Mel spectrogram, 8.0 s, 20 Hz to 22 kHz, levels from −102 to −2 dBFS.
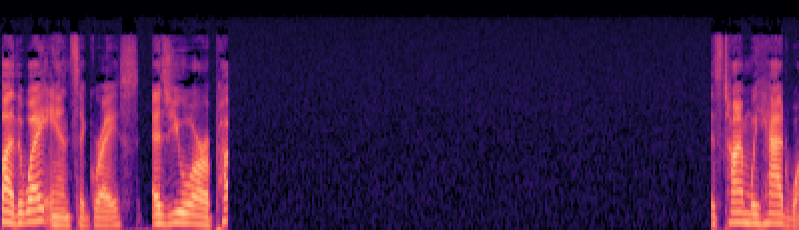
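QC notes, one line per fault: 2.27–7.10 s, audio dropout to a faint residue: the speech cuts off abruptly and stays gone for about 4.8 s, leaving only a thin hiss roughly 50 dB below the signal before returning just as suddenly. Likely cause is the source feed breaking while the downstream path stayed live, so its noise floor carries through the gap. On the waveform this shows as a near-flat band with hard edges; the spectrogram shows a faint, even broadband haze between them.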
